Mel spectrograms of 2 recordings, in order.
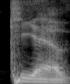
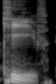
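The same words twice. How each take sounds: First: It is said with a Russian-style pronunciation. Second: It is said quickly in Ukrainian style. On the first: "the way the Russians pronounce it is" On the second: "if you say it quick, it sounds like"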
